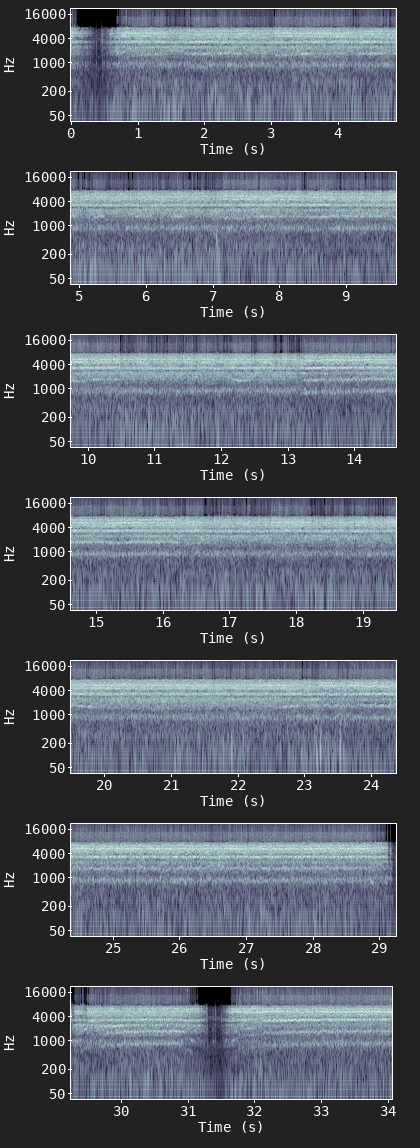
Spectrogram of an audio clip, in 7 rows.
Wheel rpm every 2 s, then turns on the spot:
130, 230, 230, 230, 230, 230, 220, 230, 230, 230, 210, 210, 210, 210, 160, 140, 190.
none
